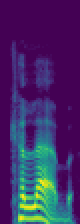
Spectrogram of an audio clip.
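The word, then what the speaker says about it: celeb: The letter C always carries the sound of K even when preceding E or I. Thus, a word like celib meaning silver is pronounced calb.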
